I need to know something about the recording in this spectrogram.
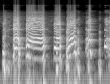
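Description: A person laughing loudly in several quick, high-pitched bursts.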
